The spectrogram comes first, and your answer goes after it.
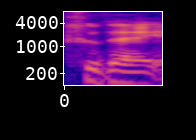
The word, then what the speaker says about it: Cuvée: Cuvée, it's pronounced Cuvée, actually.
